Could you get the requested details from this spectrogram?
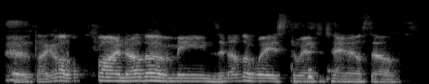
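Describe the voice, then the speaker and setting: A young man from New Zealand, a podcast guest telling his life story in a relaxed, rambling way with many fillers. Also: on the high side, normal speed. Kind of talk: casual conversational interview.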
